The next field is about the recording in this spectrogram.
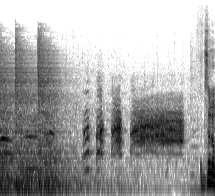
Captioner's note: laughs in spanish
